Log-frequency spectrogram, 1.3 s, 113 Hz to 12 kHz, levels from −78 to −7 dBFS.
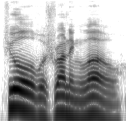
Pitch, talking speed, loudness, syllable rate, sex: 135 Hz, 190 wpm, -16 LUFS, 4.1 syllables/s, male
